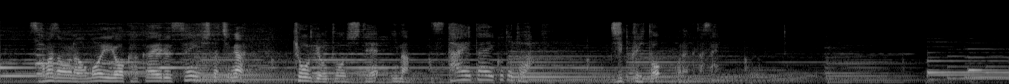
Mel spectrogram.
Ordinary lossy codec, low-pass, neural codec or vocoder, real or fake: none; 7.2 kHz; autoencoder, 48 kHz, 128 numbers a frame, DAC-VAE, trained on Japanese speech; fake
